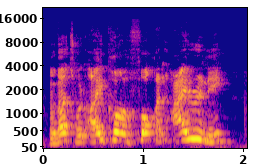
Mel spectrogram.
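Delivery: loud, high-pitched put-on rant; mock ranting character. Comic sending up Mike Ashley's backpedaling, in a loud, high put-on voice. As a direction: crank it up into a hammed-up comic tirade.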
